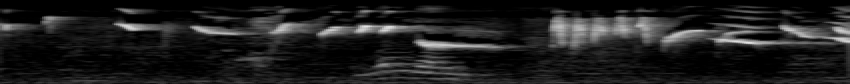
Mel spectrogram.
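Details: Beginner Asian pied starling in a masteran recording: clear whistled phrases sliding high then dropping to a long falling whistle, followed by a scratchy, buzzy chatter and a final warble.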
